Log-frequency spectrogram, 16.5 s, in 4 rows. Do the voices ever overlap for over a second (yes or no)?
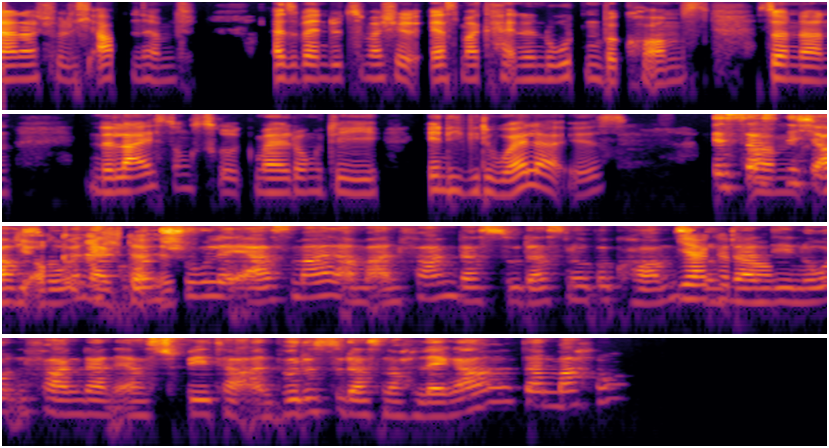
yes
